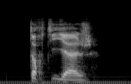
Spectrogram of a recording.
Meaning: 1. twisting 2. squirming
- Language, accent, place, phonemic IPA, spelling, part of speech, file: French, France, Lyon, /tɔʁ.ti.jaʒ/, tortillage, noun, LL-Q150 (fra)-tortillage.wav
